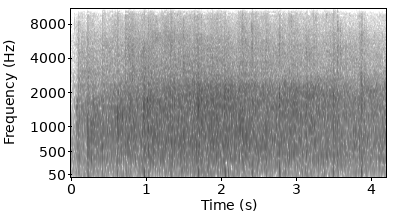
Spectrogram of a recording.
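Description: Audience applause, starting suddenly and slowly dying away near the end.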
